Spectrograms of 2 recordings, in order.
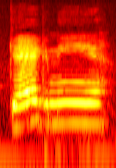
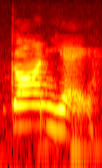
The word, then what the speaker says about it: Gagne: a G and E and it has been mispronounced so many ways like honestly we've got gag me gag me that ends on sexual at all if you've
